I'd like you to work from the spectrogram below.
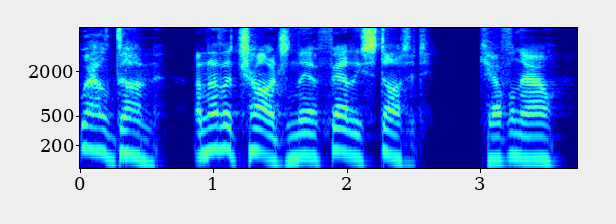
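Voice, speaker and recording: A man's voice: medium pitch, lively intonation, moderate pace, pitched above the performer's own voice, lightly acted. A man voicing a bold young jungle boy who gives orders eagerly. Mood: excited. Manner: eager, commanding calls.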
